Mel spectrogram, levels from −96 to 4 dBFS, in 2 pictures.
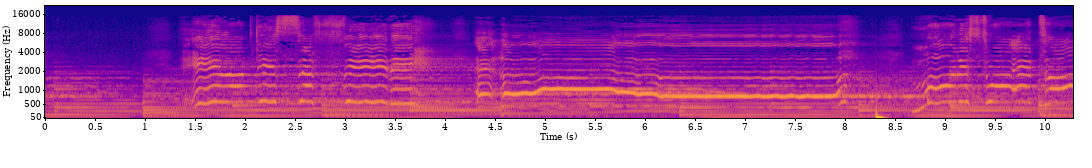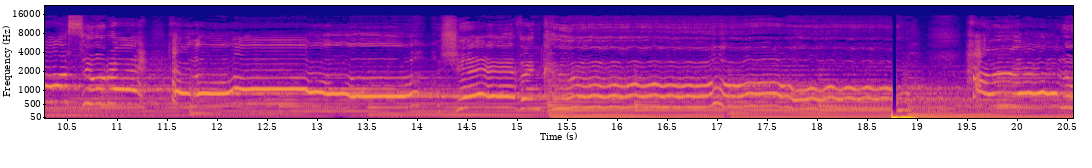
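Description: A supply being switched on a live input, the phantom power thump, sends a voltage step through the coupling capacitors twice: at 8.31 to 8.39 s and 18.74 to 19.07 s. Each is a deep thump peaking around -6 dBFS, decaying over 19 ms and 72 ms respectively.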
